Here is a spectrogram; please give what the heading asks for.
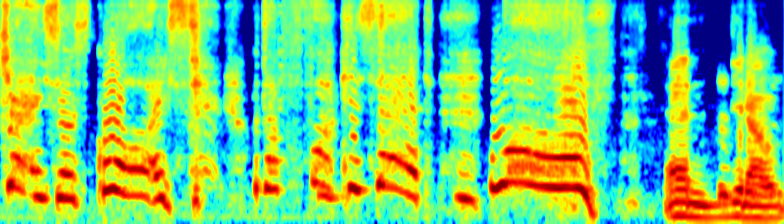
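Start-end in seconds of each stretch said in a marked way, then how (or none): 0.0-4.6 very high, frightened, panicked yell, "wolf" stretched. Voicing a wagoneer who spots a wolf: panicked wagoneer. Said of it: "he basically is like".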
